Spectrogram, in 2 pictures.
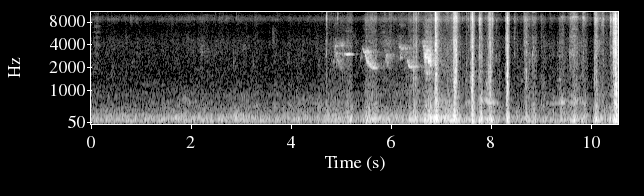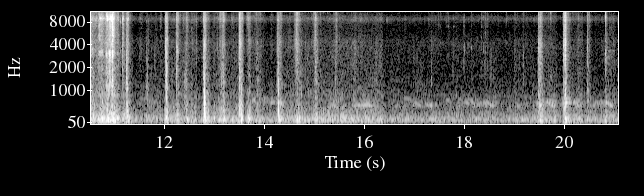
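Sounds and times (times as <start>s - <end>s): footsteps in slippers on pavement: 6.3s - 16.4s, 19.0s - 21.0s.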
